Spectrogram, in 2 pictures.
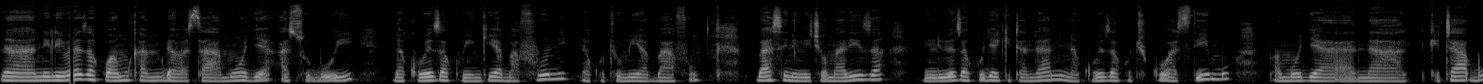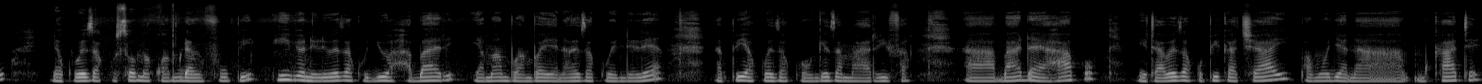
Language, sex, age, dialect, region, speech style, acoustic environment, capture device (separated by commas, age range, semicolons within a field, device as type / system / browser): Swahili, female, 25-34, Kenya - Nairobi Sheng-influenced, Kenya, relaxed; nervous; excited; happy, nature; traffic, mobile / Linux / Chrome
